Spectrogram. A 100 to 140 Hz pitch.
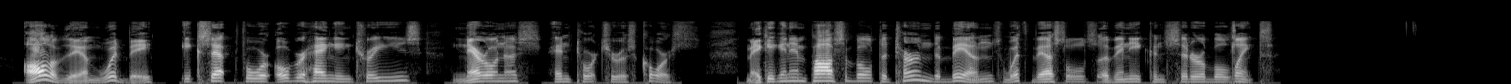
Yes: low, 135 Hz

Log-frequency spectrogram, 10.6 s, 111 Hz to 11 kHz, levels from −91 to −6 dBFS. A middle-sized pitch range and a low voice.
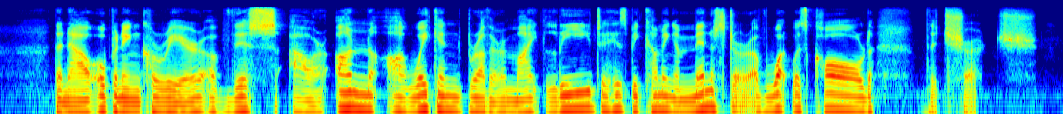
Yes: average, 3.3 semitones; low, 110 Hz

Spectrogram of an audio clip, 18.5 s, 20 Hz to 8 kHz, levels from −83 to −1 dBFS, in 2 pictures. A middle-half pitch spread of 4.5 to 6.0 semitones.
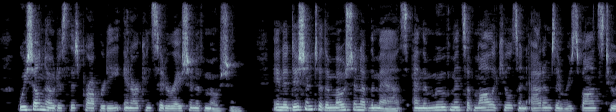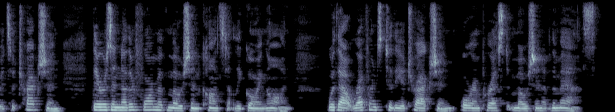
No: average, 3.2 semitones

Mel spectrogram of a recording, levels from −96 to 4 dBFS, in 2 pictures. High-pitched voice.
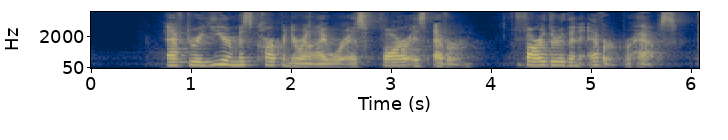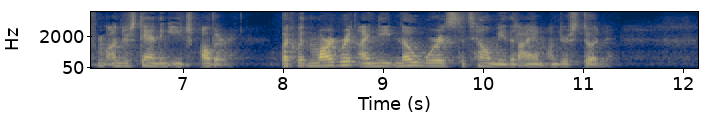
No: medium, 165 Hz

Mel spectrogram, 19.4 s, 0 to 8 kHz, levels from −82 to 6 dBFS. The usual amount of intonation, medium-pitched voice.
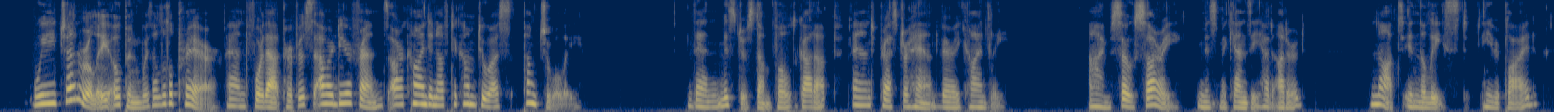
No: wide, 6.5 semitones; medium, 175 Hz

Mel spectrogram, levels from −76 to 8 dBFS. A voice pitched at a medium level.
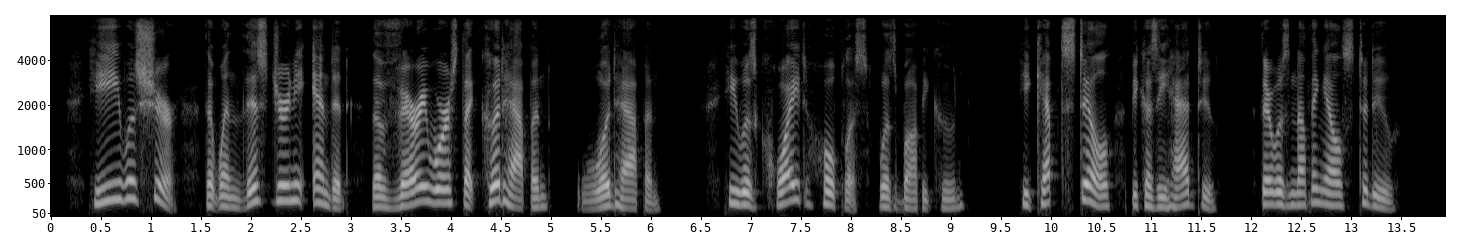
Yes: medium, 170 Hz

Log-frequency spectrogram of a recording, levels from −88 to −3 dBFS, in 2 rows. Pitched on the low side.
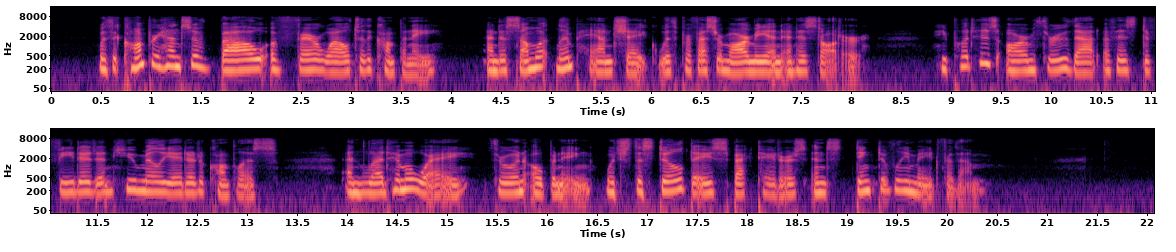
No: medium, 175 Hz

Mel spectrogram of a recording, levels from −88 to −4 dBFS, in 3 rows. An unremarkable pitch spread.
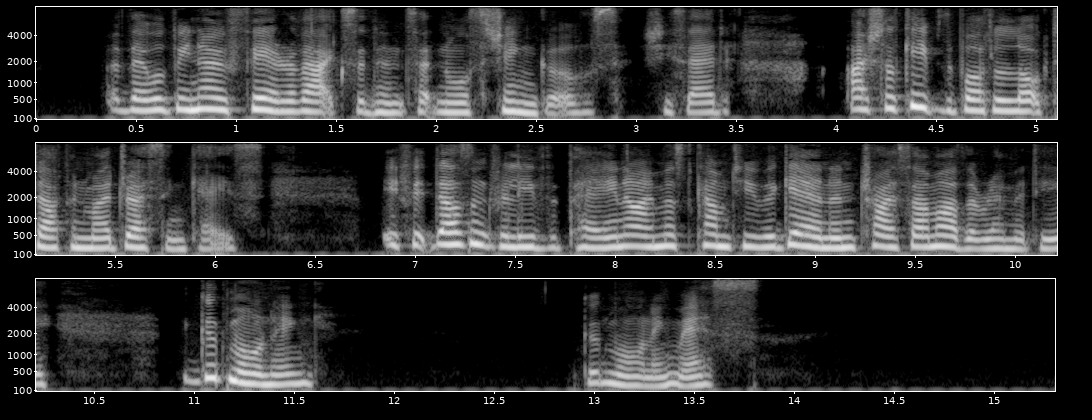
Yes: average, 3.3 semitones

